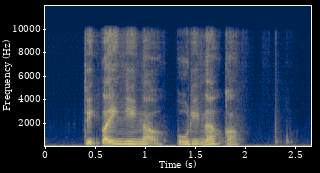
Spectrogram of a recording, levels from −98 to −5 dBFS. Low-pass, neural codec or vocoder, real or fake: 9.9 kHz; autoencoder, 22.05 kHz, a latent of 192 numbers a frame, VITS, trained on many speakers; fake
